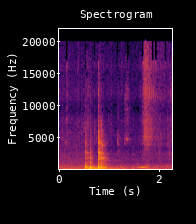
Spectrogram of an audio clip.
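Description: Dry rice grains tipped into a metal pot for pulao, giving a brief rattling pour with a couple of clinking hits against the pot, fairly close, followed by faint kitchen rustle.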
